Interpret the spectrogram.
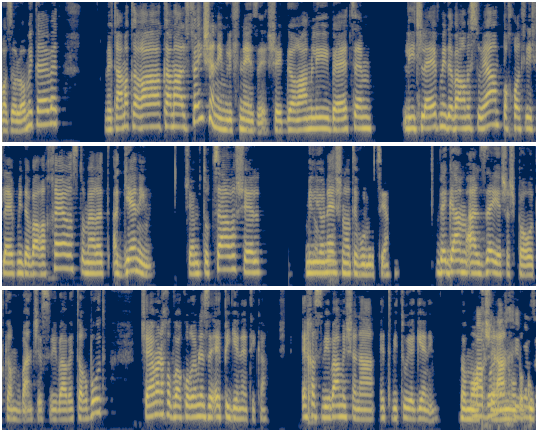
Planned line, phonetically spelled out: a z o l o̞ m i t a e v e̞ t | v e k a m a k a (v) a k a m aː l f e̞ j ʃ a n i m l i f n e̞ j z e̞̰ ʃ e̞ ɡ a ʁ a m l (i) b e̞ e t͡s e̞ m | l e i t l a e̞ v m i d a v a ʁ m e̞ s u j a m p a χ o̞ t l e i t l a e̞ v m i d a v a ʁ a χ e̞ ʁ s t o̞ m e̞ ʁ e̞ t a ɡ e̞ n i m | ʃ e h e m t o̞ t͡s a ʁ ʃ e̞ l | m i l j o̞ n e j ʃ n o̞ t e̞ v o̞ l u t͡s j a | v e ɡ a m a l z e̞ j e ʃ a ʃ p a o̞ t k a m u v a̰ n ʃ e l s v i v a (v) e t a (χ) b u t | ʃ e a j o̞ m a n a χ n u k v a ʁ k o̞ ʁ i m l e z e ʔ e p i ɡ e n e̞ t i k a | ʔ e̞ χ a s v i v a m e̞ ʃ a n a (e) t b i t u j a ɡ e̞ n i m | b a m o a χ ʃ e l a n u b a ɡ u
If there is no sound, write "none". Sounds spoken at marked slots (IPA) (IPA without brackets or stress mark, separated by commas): ʁ, i, v, ʁ, e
